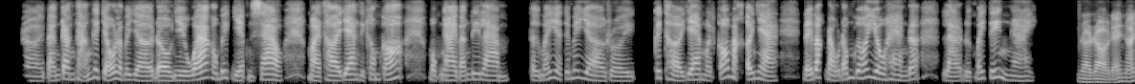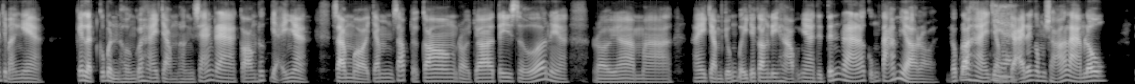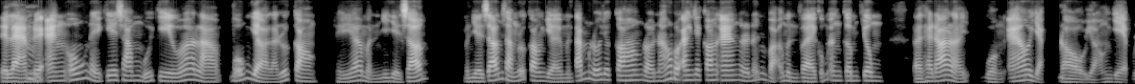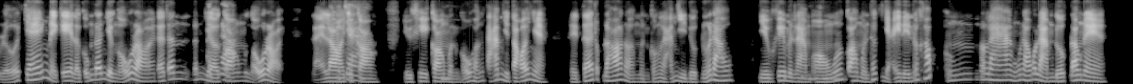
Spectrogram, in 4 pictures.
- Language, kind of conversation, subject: Vietnamese, advice, Làm sao để giảm căng thẳng khi sắp chuyển nhà mà không biết bắt đầu từ đâu?
- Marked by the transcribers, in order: "một" said as "ưn"; tapping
